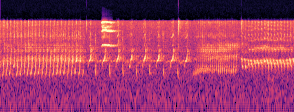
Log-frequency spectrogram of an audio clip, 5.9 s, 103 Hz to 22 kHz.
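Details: Waterslager or malinois canary, a father and tutor bird in North Canton, Ohio, USA, sings 'water tours' for 2011 youngsters in darkened training cages: a low bubbling roll, short dropping notes, then a steady rolling trill.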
